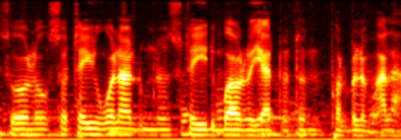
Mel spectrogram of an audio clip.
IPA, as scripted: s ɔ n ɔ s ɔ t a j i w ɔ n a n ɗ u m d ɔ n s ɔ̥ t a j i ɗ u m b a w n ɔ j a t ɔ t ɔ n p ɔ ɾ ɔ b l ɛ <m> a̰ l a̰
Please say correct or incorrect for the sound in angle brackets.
correct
